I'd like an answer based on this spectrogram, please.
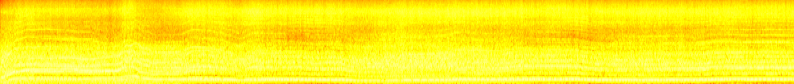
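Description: FPV quadcopter's motors and propellers whining, the pitch jumping up sharply at the start, then rising and falling with the throttle.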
